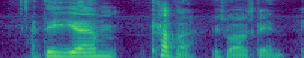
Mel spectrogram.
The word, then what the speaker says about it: Cuvva: Now, when I saw the name, I was thinking, what does that actually say? Because it's spelt CUVVA. And obviously it's the kind of slang way of saying cover. And now I say that from a man who was born in the place where the word chav came from. So I can say it with the correct, the correct pronunciation of cover.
